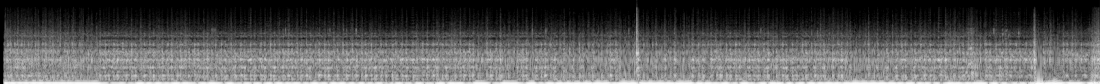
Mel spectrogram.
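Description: Ducati Monster 1100 EVO's air-cooled L-twin idling, loud and close, with an uneven pulsing beat.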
